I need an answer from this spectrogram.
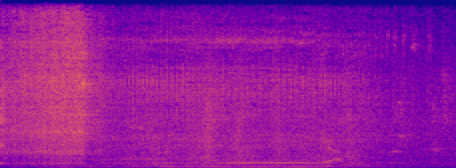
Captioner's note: engine cranking; engine starts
